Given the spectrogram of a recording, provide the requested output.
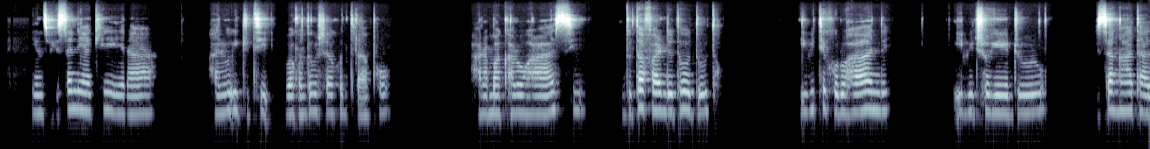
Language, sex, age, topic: Rundi, female, 25-35, education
